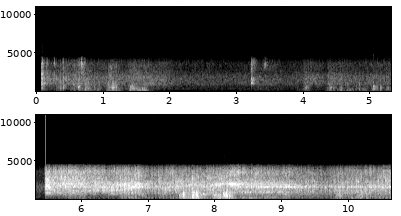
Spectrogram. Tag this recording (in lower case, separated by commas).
vehicle, motorcycle, idling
